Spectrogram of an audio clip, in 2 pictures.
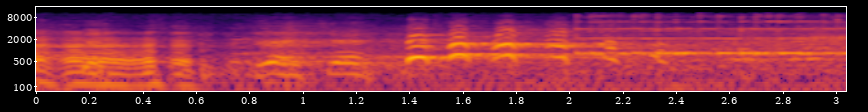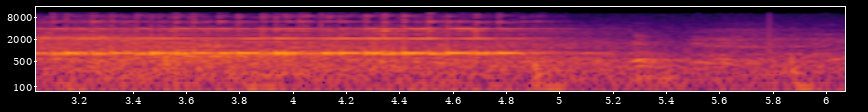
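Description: A few seconds of voices and laughter, then one long steady note on a brass horn, held about three seconds before it stops.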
